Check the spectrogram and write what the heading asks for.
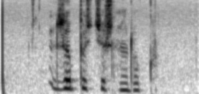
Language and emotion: Russian, neutral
